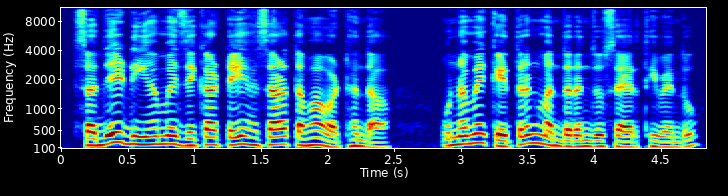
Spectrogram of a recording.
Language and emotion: Sindhi, neutral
